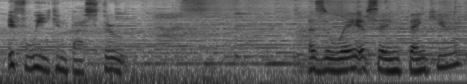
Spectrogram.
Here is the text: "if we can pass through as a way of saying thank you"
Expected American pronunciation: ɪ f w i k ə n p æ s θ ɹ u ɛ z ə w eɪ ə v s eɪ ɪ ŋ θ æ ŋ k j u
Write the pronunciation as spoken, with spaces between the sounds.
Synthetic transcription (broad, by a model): ɪ f w i k ə n p æ s θ ɹ u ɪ z ə w eɪ ə v s eɪ ɪ ŋ θ æ ŋ k j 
